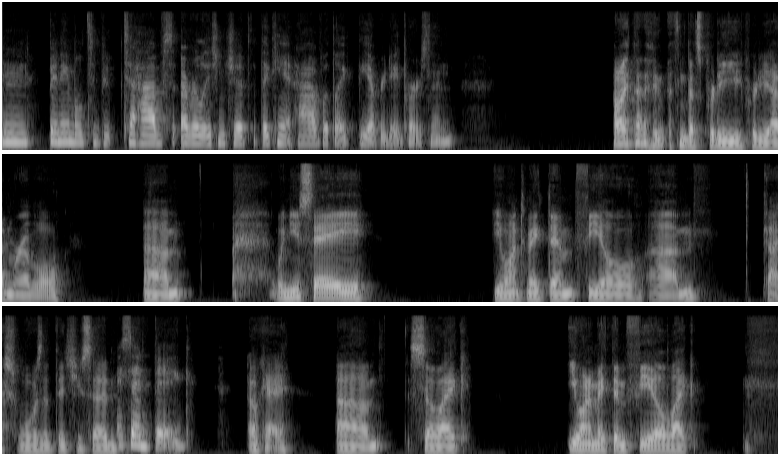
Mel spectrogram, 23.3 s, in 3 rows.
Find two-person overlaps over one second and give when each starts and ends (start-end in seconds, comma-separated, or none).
none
